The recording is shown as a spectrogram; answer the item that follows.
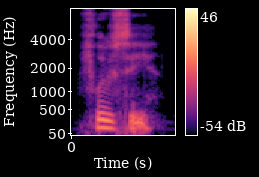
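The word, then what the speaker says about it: floozy: Floosy. – Floosy. – Floosy. – Rhymes with Lucy.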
